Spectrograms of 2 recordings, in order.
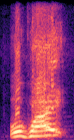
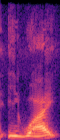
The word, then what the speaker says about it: Oguaa: OGUAA. They say Iguai, correct pronunciation, Iguai, but we say OGUAA. Correct pronunciation, Iguai. Some people say OGUAA.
